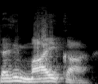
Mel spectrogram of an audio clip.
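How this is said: The stress falls on the word my. "तो माई पे जोर लग रहा है ना"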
